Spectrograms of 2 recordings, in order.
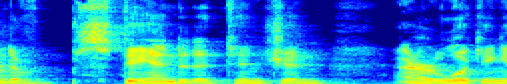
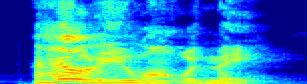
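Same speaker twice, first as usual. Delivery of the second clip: put-on creaky, rough, high, loud old gnome voice; 7 semitones higher, 5 dB louder than usual. Voicing an elderly gnome who answers from inside a cabin: elderly gnomish man voice. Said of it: "he looks at you and says".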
